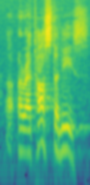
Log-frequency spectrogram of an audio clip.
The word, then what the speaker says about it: Eratosthenes: Sieve of, how to pronounce it? Good. Yeah, because for the class I practiced quite some time. Eratosthenes, right?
